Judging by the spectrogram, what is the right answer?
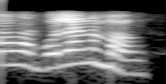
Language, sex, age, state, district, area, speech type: Marathi, female, 18-30, Maharashtra, Washim, rural, conversation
